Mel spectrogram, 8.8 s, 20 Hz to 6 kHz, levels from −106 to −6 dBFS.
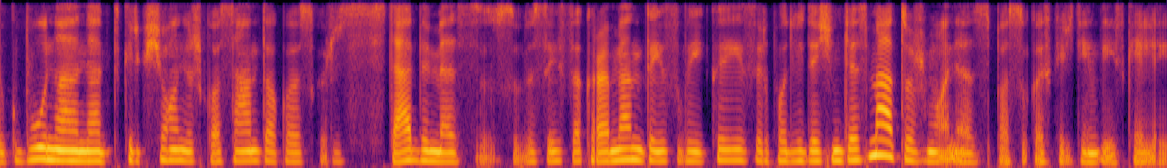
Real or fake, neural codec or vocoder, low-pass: fake; autoencoder, 48 kHz, 32 numbers a frame, DAC-VAE, trained on Japanese speech; 5.4 kHz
